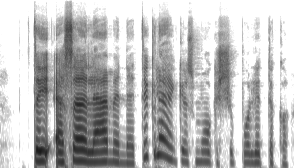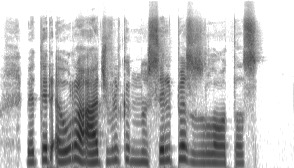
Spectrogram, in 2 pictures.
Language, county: Lithuanian, Kaunas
